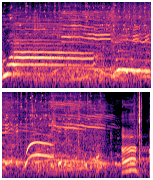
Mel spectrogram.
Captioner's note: all yelling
